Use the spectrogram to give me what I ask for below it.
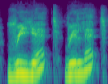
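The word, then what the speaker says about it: rillettes: I don't know if I can even pronounce it. Pork rillette.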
